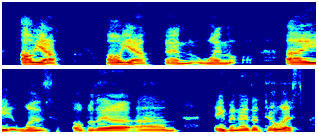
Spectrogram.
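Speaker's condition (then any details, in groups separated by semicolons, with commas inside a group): Cerebral palsy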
